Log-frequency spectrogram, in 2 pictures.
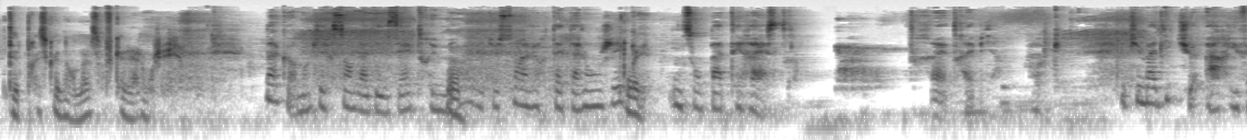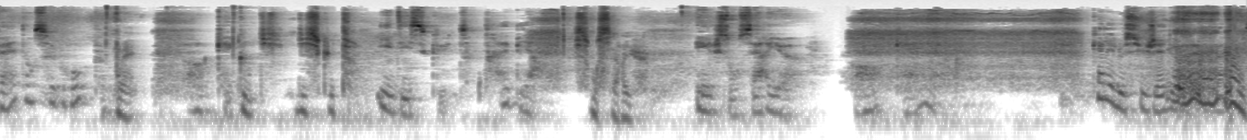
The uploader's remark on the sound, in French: Séance de démonstration d’Hypnose Transpersonnelle® lors de la formation de Bordeaux. Certains bruits de fond (environnement et stagiaires) se font donc entendre.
